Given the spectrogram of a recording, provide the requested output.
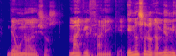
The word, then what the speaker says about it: Haneke: Como cada artista, Michael Haneke, que es así como se pronuncia, van a ver que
